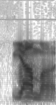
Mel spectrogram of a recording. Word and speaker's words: llama: I've always pronounced this word llama, because in my Spanish classes in school, I always learned that the double L in Spanish is pronounced like a Y, yeah, like in the words tortilla, tomatillo, pollo, which means chicken, or caballero, which means gentleman.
